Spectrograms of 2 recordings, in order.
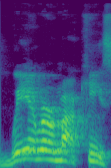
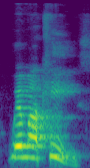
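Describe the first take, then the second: First: It has a rhotic American accent with R pronounced. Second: It has a non-rhotic accent with R dropped.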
